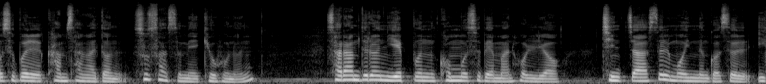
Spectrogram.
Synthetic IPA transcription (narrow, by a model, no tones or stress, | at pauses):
osʰɯbɯɭkamsʰaŋɦadʌnsʰusʰas͈ʰɯme̞kjoɦunɯn | sʰaɾamdɯɾɯnje̞p͈ɯnkʌmːosʰɯbe̞manɦoʎːʌ | t͡ɕint͡ɕ͈as͈ɯɭmʌinːɯnɡʌsʰɯɭi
